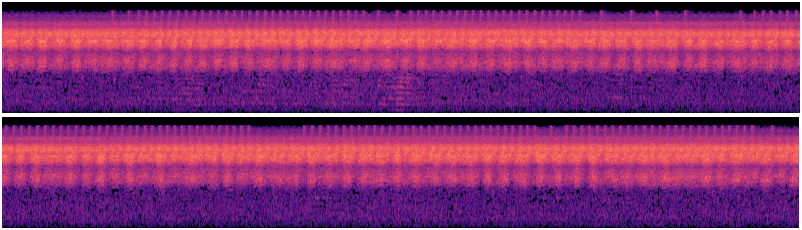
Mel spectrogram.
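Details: Unbroken, piercing cicada buzzing, a bright hissing chorus with quick regular pulsation, steady in loudness for the whole stretch, with faint low chirps briefly beneath it.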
